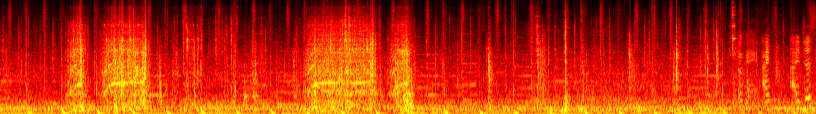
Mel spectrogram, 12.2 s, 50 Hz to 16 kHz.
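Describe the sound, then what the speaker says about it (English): Anchor windlass motor running aboard a 31 ft boat anchored at Catalina Island, a steady mechanical whir with bursts of louder grinding and intermittent knocks throughout. "use the windlass"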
